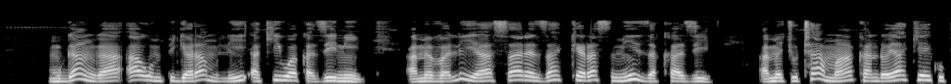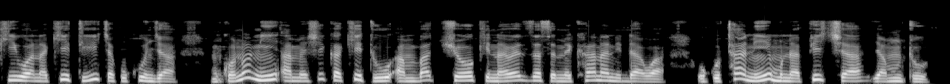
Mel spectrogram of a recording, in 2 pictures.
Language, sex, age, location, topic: Swahili, male, 25-35, Kisumu, health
